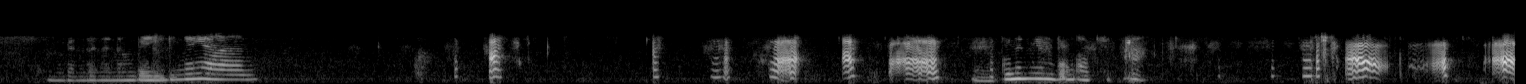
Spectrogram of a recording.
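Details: Infant, possibly around sneezing: brief cry with clear voiced wails, followed by short fussy vocal bursts and babbling in a quiet room; infant crying.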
